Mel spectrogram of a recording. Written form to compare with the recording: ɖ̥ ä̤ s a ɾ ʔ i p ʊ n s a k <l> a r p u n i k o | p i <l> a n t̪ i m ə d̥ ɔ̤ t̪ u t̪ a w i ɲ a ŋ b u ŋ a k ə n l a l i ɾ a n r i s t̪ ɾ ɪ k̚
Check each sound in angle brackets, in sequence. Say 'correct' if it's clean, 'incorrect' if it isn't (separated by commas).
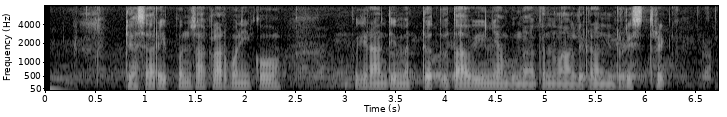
correct, incorrect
